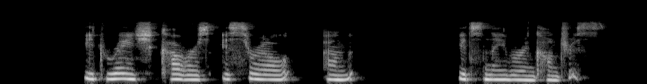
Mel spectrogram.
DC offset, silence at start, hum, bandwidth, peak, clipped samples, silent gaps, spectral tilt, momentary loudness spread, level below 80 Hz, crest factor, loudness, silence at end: under 0.1%; 0.85 s; none; 7.6 kHz; -4 dBFS; under 0.1%; 3.03-3.22 s, 3.70-4.18 s, 4.26-4.58 s; -5 dB/octave; 13 LU; -62 dBFS; 14 dB; -18 LUFS; 0.5 s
